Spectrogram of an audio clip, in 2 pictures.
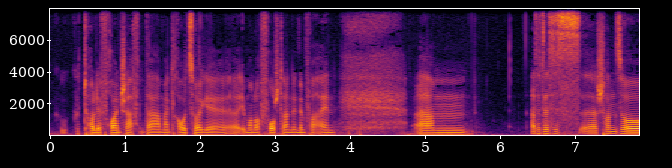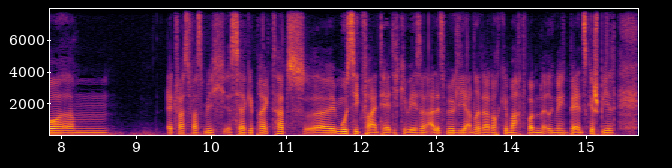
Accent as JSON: {"language": "German", "town": "Waiblingen", "region": "Baden-Württemberg", "country": "Germany", "tie": "born there", "said": "Aber das Krankenhaus in Waiblingen, aber es trifft's."}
